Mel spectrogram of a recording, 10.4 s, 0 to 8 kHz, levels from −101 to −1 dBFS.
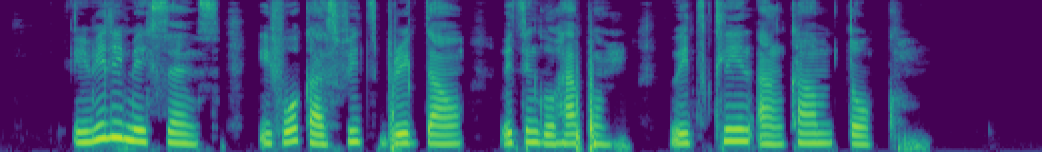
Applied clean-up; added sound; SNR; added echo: none; none; none; none.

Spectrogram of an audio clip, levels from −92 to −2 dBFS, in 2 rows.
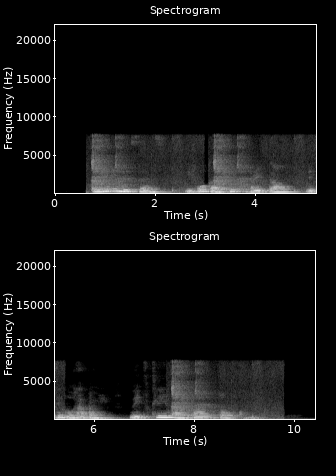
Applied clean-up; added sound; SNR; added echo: none; Cough; 19 dB; reverberation time 0.9 s.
